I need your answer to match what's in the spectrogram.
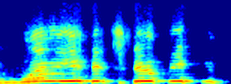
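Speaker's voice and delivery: high, slow disbelief broken by laughter; scolding him while cracking up; laughing reproach to the dreamy friend who missed the cab; exasperated laughing. Retold or imitated. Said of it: "I'm like".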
